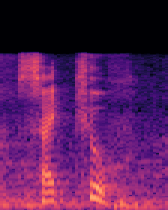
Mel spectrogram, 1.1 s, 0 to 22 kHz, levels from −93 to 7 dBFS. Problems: constant background noise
